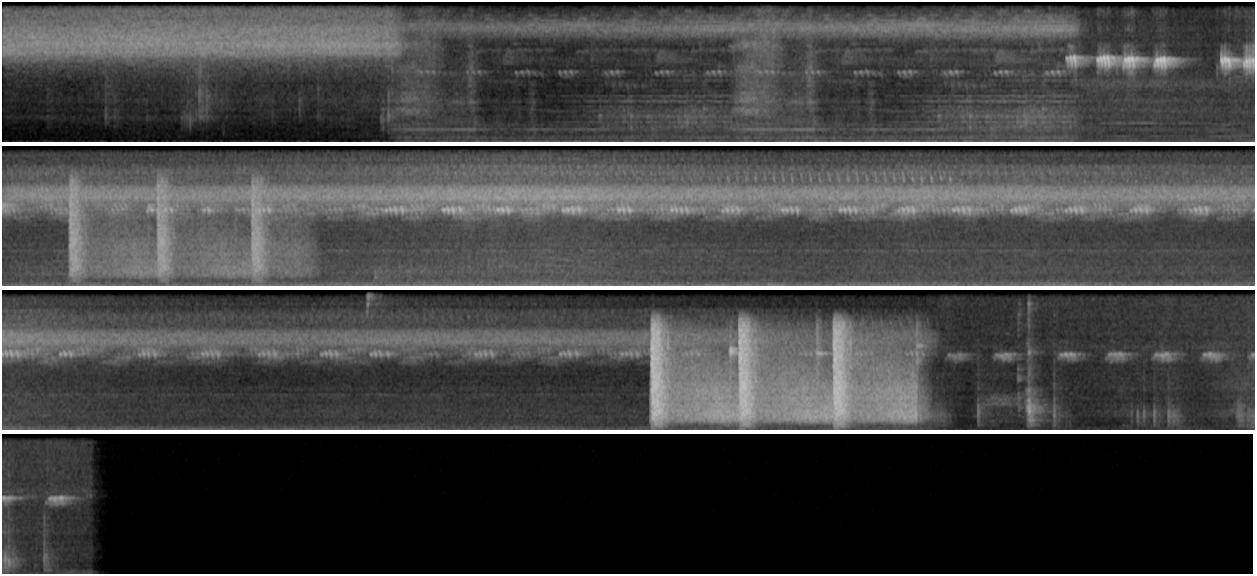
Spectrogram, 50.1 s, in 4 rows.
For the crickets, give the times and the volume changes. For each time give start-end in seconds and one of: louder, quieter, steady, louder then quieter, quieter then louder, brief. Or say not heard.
0.0-38.5 louder then quieter.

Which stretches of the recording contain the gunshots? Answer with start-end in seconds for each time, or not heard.
13.2-15.7, 31.5-34.3.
